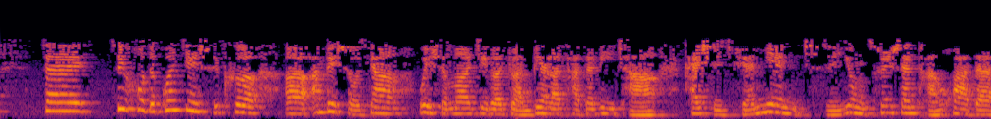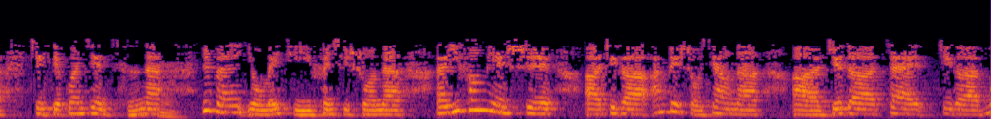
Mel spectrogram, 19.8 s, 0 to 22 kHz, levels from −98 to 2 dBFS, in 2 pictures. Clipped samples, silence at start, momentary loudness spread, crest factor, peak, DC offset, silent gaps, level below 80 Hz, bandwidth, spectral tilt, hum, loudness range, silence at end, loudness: under 0.1%; 0 s; 7 LU; 16 dB; -8 dBFS; under 0.1%; none; -64 dBFS; 6 kHz; -2.5 dB/octave; none; 2 LU; 0 s; -25 LUFS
